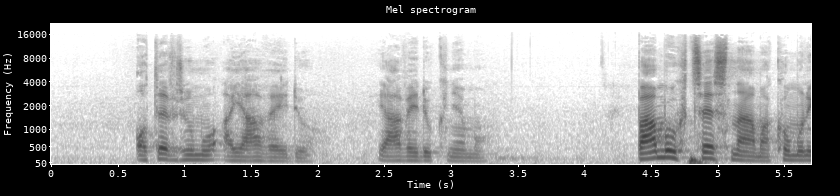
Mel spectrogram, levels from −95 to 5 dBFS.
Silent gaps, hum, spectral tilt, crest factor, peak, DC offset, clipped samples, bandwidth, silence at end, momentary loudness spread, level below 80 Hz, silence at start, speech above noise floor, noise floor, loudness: none; none; -4 dB/octave; 22 dB; -10 dBFS; under 0.1%; under 0.1%; 16.5 kHz; 0 s; 17 LU; -52 dBFS; 0.65 s; 32 dB; -62 dBFS; -30 LUFS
